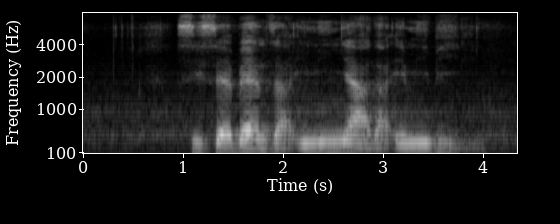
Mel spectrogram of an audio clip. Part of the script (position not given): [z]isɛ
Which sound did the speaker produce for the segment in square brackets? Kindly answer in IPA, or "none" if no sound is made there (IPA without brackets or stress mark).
s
